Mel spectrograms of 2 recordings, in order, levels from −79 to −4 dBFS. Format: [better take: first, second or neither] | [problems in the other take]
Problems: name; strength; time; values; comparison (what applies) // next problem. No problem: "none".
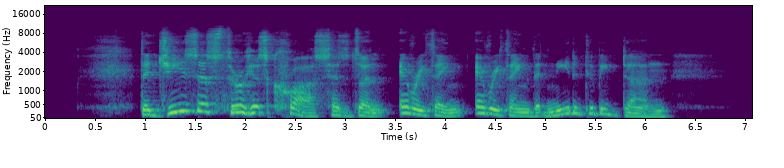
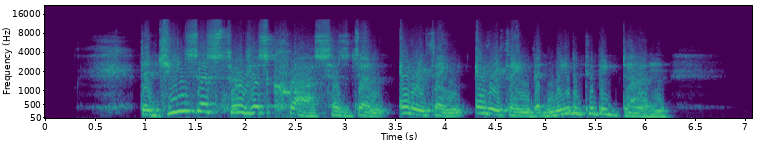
first | distortion; heavy; 29% of the sound clipped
